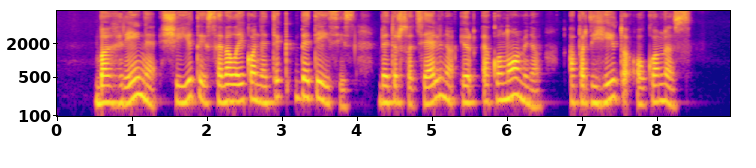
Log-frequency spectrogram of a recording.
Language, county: Lithuanian, Panevėžys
